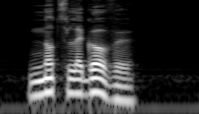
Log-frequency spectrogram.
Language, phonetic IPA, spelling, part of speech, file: Polish, [ˌnɔt͡slɛˈɡɔvɨ], noclegowy, adjective, Pl-noclegowy.ogg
